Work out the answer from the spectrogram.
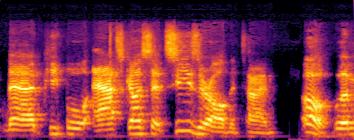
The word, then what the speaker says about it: Siser: So this is one question that people ask us at Siser all the time.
